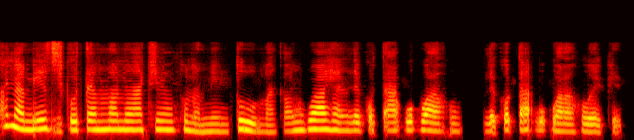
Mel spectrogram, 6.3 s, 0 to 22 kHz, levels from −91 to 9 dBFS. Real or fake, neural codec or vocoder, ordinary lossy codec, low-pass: fake; codec, 16 kHz in and 24 kHz out, 0.6 kbps, FireRedTTS-2 codec; none; 7.2 kHz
